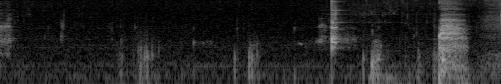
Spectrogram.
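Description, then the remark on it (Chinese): Sparkling water is poured into glasses for a toast during New Year greetings: scattered light clinks and taps of glassware, then a loud, bright fizzing rush of liquid near the end. No one speaks. “那但是呢，在开始之前呢，还是跟大家来用气泡水来拎几杯哦，拎几杯哦。”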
